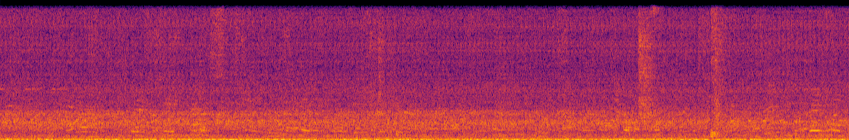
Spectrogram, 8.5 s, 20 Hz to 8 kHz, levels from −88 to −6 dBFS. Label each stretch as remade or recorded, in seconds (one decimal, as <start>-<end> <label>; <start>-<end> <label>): 0.0-8.5 recorded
